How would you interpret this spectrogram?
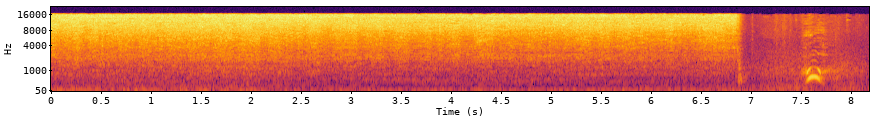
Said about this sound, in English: So we have to make sure that we get rid of all the mites in any enclosures at this time of year. Finish that bottle. Now I'm going to get my spray. Really important not to breathe this in, so I'll hold my breath.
